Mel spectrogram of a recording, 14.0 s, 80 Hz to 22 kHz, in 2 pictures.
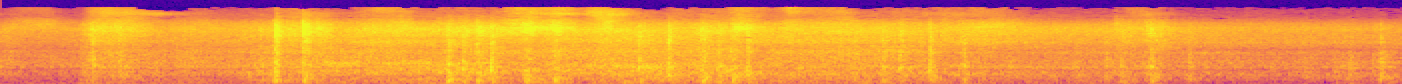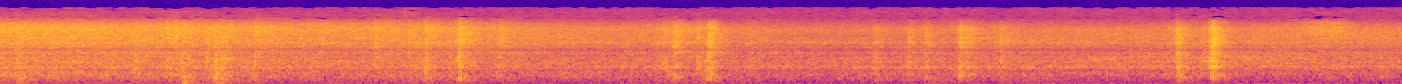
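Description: East Midlands Trains Class 156 diesel multiple unit passing below and running away: a rush of wheel and rail noise with sharp wheel clicks, loudest in the first few seconds. It then fades steadily as the train recedes, with scattered clicks continuing.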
